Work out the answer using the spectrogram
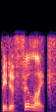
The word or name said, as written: pedophilic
